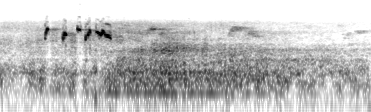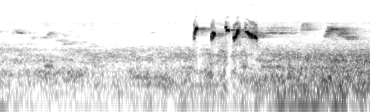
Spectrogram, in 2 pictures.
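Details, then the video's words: A male red-whiskered bulbul sings to call its flock, giving two rapid phrases of sharp, warbled whistles about six seconds apart, with quieter notes between and a low rumbling background noise. "Chào mào trống hót gọi đàn"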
